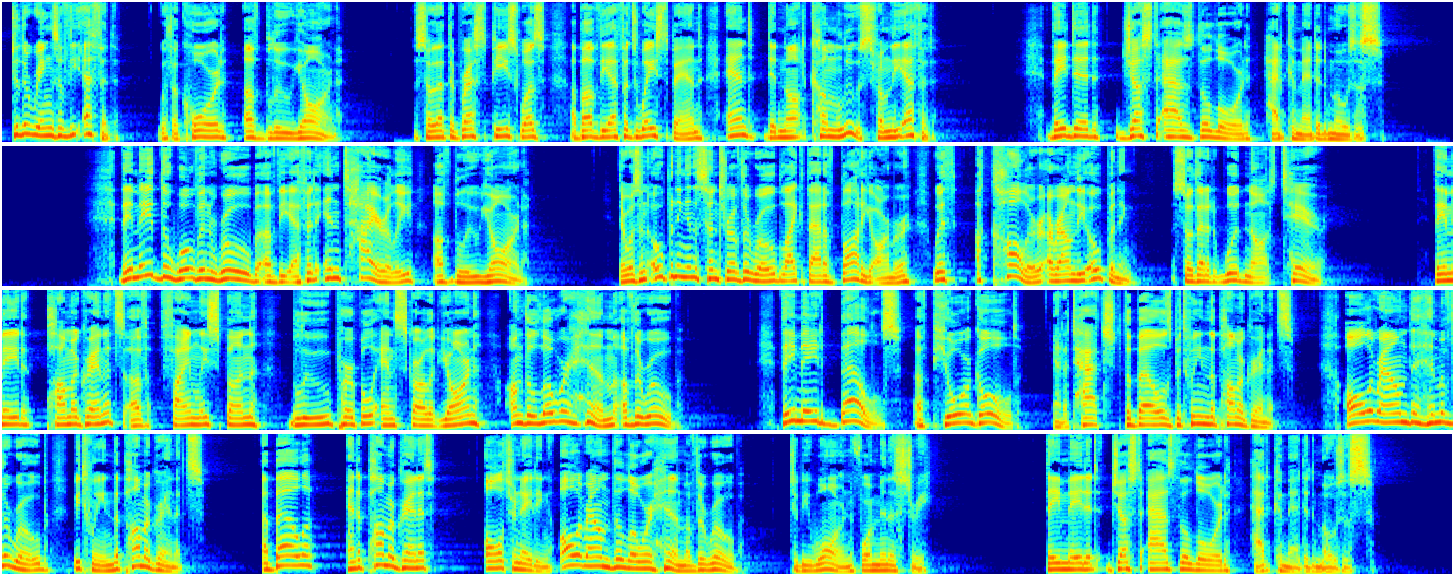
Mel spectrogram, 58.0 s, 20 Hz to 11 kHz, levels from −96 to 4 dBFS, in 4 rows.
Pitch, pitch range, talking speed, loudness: 155 Hz, 130-180 Hz, 150 wpm, -19 LUFS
